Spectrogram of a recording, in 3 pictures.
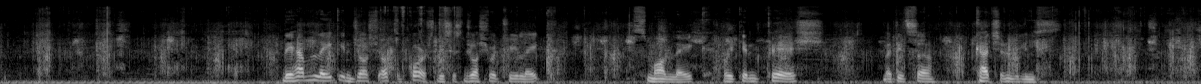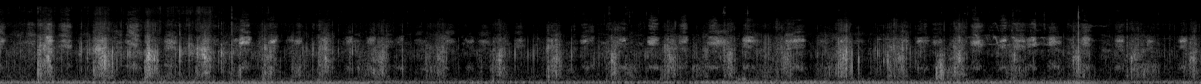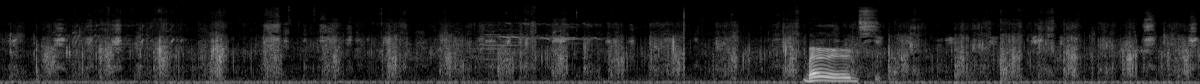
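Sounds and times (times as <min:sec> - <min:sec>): dog: 0:00.0 - 0:36.0
footsteps crunching on dirt road: 0:00.0 - 0:36.0.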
